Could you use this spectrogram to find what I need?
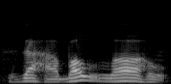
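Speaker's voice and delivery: zahaballahu with a thick, heavy lam, slow and loud; heavy tafkhim lam. Shown as a demonstration. Teacher demonstrating the heavy lam to students, slow and loud. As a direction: boom out zahaballahu with a dark, full lam. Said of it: "Itu tebal".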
